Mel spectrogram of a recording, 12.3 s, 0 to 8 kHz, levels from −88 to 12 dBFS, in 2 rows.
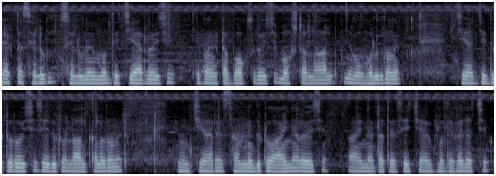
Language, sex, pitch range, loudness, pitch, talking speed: Bengali, male, 120-130 Hz, -27 LUFS, 125 Hz, 230 wpm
